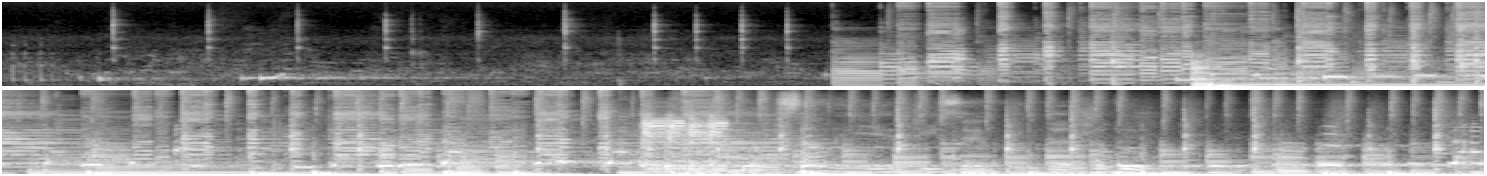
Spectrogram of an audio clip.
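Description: A live rock band starts a song. After a few seconds of soft, regular ticking, guitar comes in suddenly about five seconds in, and bass and drums join about two seconds later for the full band sound.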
